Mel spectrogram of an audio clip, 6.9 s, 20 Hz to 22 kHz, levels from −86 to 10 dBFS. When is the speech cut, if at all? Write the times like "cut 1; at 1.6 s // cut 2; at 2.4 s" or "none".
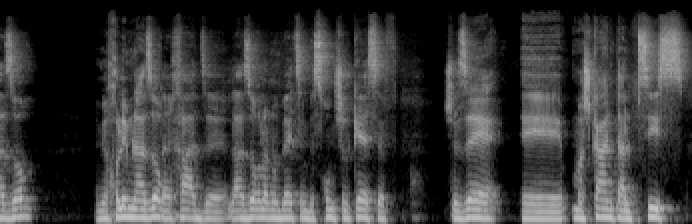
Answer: cut 1; at 1.6 s

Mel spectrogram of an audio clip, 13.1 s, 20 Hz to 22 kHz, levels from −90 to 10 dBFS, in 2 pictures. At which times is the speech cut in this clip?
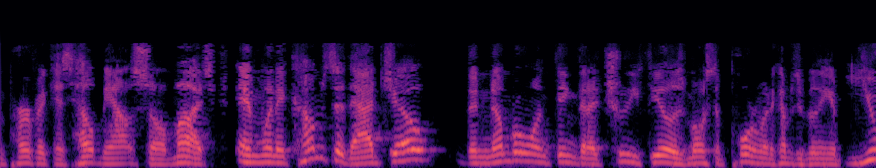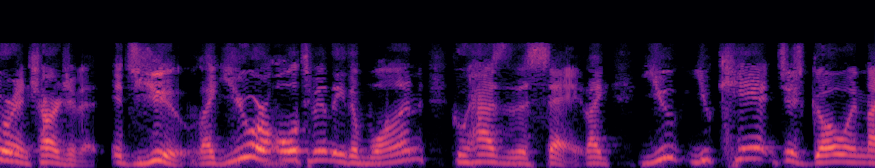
cut 1; at 1.7 s // cut 2; at 6.3 s

